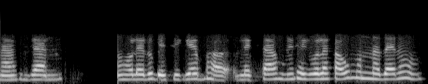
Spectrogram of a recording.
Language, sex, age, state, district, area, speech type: Assamese, female, 45-60, Assam, Lakhimpur, rural, conversation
